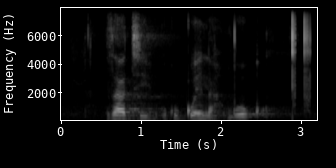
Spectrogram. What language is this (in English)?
Xhosa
